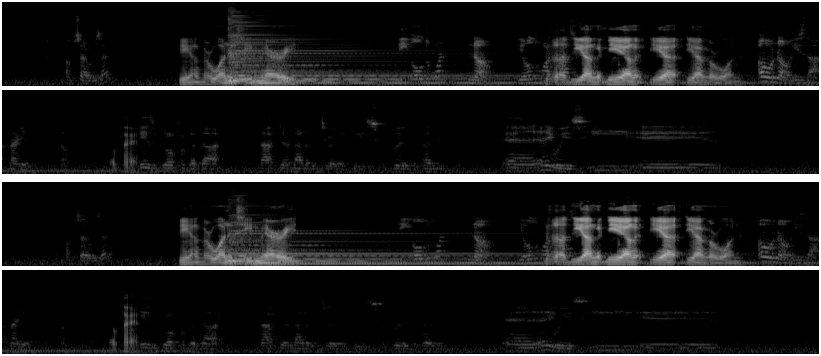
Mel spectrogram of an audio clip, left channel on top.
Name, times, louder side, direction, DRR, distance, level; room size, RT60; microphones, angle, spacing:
voice 1, 0.6-1.1 3.9-6.2 7.6-8.8 9.5-10.5 10.7-15.4, left 3 dB, 60° left, 2.2 m, -52 dB
voice 2, 1.8-2.9 5.4-7.4 9.4-9.5, right 4 dB, 25° right, 0.4 m, -29 dB
Acoustic guitar / Strum, 2.2-9.5, equal, 45° left, 1.7 m, -43 dB
12.0 x 4.4 x 5.3 m
head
